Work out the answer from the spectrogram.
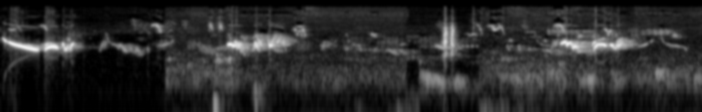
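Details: Melodious Eastern bluebird song opening with a clear downslurred note, followed by warbled phrases, a sharp click, and faint low rustling.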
